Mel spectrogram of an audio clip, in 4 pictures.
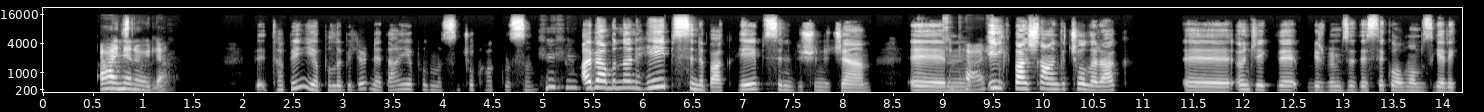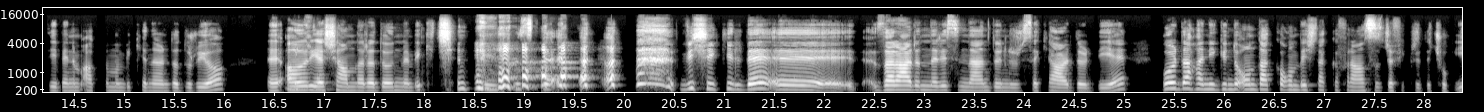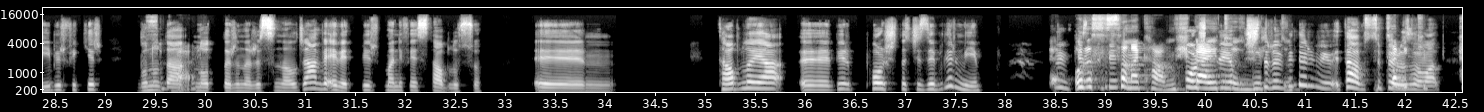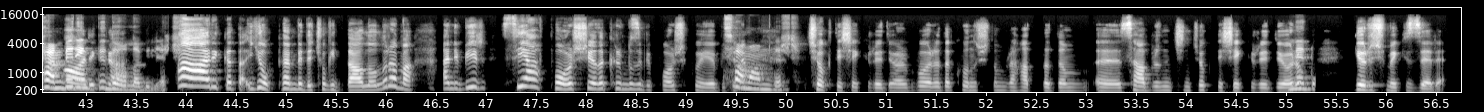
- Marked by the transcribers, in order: other background noise; laugh; laughing while speaking: "için mümkünse"; laugh; laughing while speaking: "mümkünse bir"; laughing while speaking: "miyim?"
- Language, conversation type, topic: Turkish, advice, Telefon ve sosyal medya dikkatinizi sürekli dağıtıyor mu?
- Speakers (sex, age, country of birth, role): female, 30-34, Turkey, advisor; female, 45-49, Germany, user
